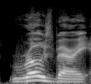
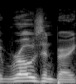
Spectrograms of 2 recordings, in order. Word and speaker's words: Roseberry: This is Paul Roseberry, and I made it a point to not say Rosenberry because his name gets mispronounced tons of time.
